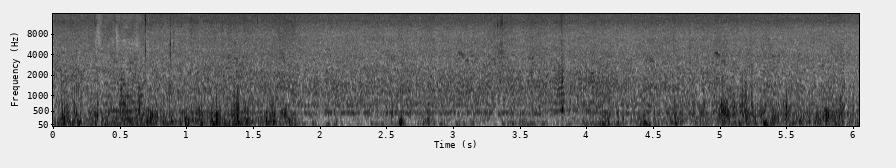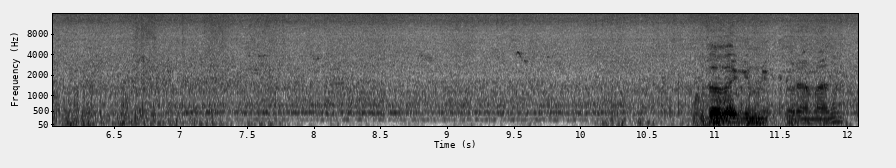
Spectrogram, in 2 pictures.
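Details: Honey bees at an open hive during a queen check after honey harvest in a village near Ceyhan, Turkey, the colony described as aggressive; steady low hum of many bees with wind and handling rustle, a clatter near the end.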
